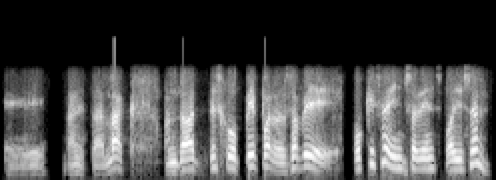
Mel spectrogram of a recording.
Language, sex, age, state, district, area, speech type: Nepali, male, 18-30, West Bengal, Jalpaiguri, urban, conversation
